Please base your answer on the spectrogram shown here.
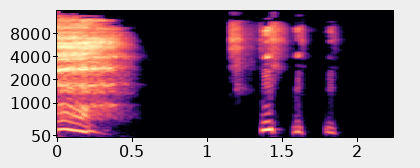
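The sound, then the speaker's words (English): Out-of-breath breathing from someone who has just gone down and up stairs. A drawn-out voiced sigh falls in pitch, then after a short silence come a few quick, heavy panting breaths. “I can't breathe because I just went down and up the stairs to say hello to Mark.”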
